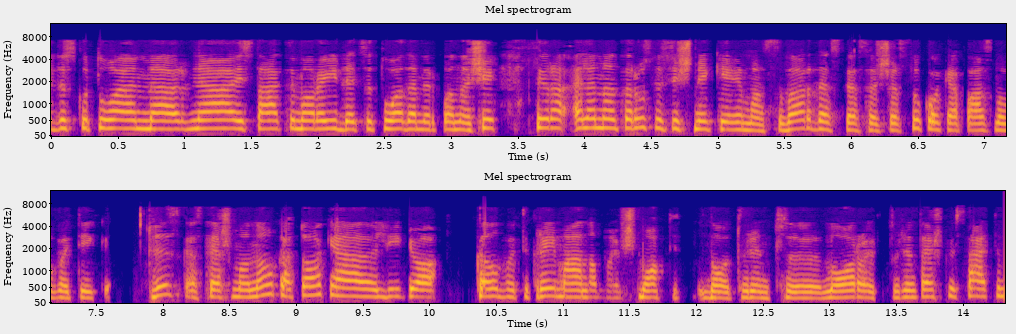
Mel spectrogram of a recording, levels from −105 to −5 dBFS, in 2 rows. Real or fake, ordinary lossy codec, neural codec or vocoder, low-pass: fake; AAC, 32 kbps; codec, 16 kHz, 4.8 kbps, FACodec; 7.2 kHz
